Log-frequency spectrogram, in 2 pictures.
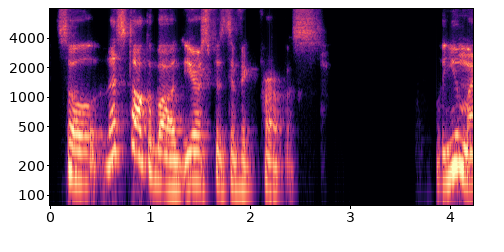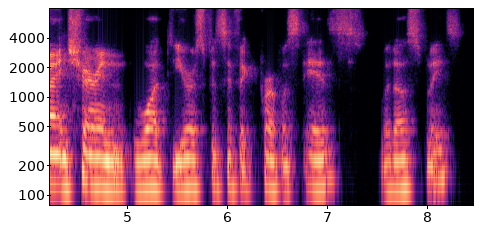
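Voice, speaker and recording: Male host, mid-pitched gravelly voice, polite interviewer who recaps and prompts. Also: measured pace, a bit bright. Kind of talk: interview questions.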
